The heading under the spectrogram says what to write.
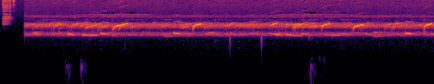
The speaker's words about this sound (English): There's also interesting frequencies from some things in nature. Here we have some Koki frogs that have a similar frequency. Let's check this out, how close they are to that.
